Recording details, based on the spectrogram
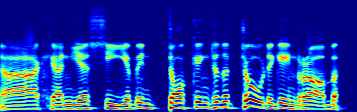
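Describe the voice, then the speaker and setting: A man's voice: mid-range voice, normal speed, a bit bright, dry recording, studio quality, voice pushed up, close to an everyday voice. A man voicing a big, burly male pixie warrior who talks in a blunt, mocking Scottish way.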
